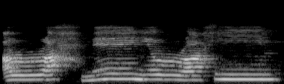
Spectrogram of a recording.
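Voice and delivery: slow, unhurried Quran recitation, verse by verse; slow measured recitation. Shown as a demonstration. Teacher showing students slow careful recitation. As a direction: recite calmly, one verse at a time. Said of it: "هي بتقرأ على مهلها، آية، آية".

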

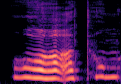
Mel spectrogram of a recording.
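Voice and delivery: slow, high, swooning delight; blissful wonder. A narrator's reading. Star cat sniffing her favourite treat, blissful wonder. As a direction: sigh it out, overcome by the smell.

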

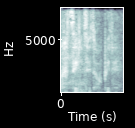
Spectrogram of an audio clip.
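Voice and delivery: eager pleading whisper; breathless whispered plea. Acted. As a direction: beg for the secret in a whisper. Begging to hear a secret.

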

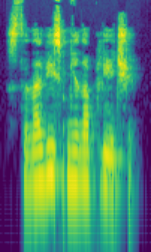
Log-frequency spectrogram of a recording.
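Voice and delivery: plain reading voice

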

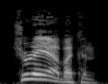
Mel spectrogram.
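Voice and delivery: high, loud burst of discovery; excited. A narrator's reading. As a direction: call them over eagerly to see. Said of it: "dedi heyecanla".

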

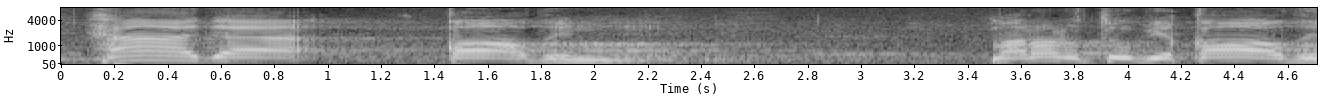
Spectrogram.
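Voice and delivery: قاض ending in "-in", as "qaadin", no long ii; slow قاض and بقاض with a held final n; dropped ya. Shown as a demonstration. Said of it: "فيا المنقوص يقول تحذف". (نطق قاض وبقاض بالتنوين وحذف الياء)

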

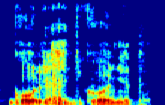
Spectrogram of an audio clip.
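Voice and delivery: hoarse low murmur; baffled servant's undertone; puzzled thought. A narrator's reading. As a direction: muse softly to yourself. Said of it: "думал Захар".

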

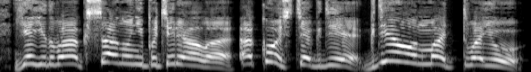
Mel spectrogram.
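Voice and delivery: very high-pitched enraged tirade; sustained angry outburst, voice way up; furious shouting. A narrator's reading. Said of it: "прокричала баронесса с яростью".

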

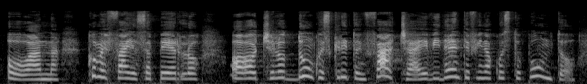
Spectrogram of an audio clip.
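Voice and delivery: high, loud, agitated outburst; vehement exclamation. A narrator's reading. Leslie learns her secret shows on her face, vehemently dismayed. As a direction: cry out in distress at being found out. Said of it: "esclamò".

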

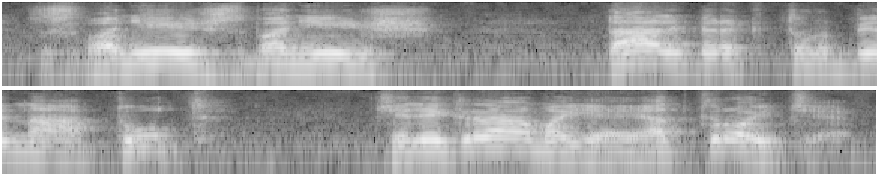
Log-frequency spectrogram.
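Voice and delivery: high, urgent pleading stranger; pleading voice behind door. A narrator's reading. Stranger behind the door begs Myshlaevsky to open, pleading. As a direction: beg to be let in, impatient. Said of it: "Приглушенный голос за дверью взмолился".

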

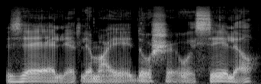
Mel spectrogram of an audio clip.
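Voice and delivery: low, slow sinister rasp; sinister wheeze. A narrator's reading. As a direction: wheeze it out ominously. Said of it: "другим каким-то зловещим голосом прохрипел".

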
